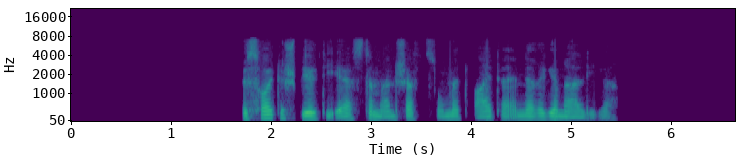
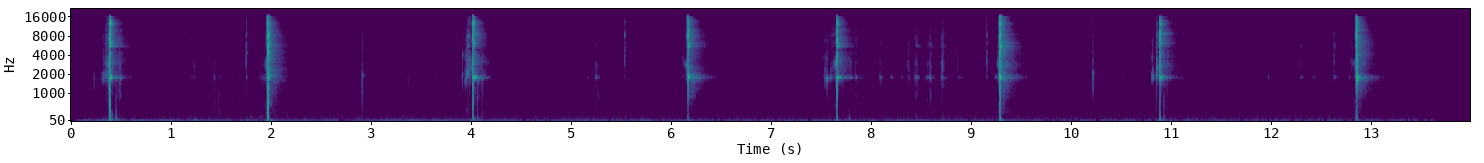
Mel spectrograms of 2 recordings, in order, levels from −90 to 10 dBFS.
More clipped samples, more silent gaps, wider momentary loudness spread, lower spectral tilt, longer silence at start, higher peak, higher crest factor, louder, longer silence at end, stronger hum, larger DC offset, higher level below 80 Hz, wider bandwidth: neither; first, 2.25-2.29 s, 3.51-3.55 s, 3.97-4.03 s vs none; second, 10 LU vs 13 LU; first, -6.5 dB/octave vs 1.5 dB/octave; first, 1.7 s vs 0.35 s; second, -14 dBFS vs 0 dBFS; second, 22 dB vs 36 dB; second, -34 LUFS vs -28 LUFS; about the same, 1.2 s vs 1.1 s; neither; neither; about the same, -68 dBFS vs -68 dBFS; second, 7.6 kHz vs 16.5 kHz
